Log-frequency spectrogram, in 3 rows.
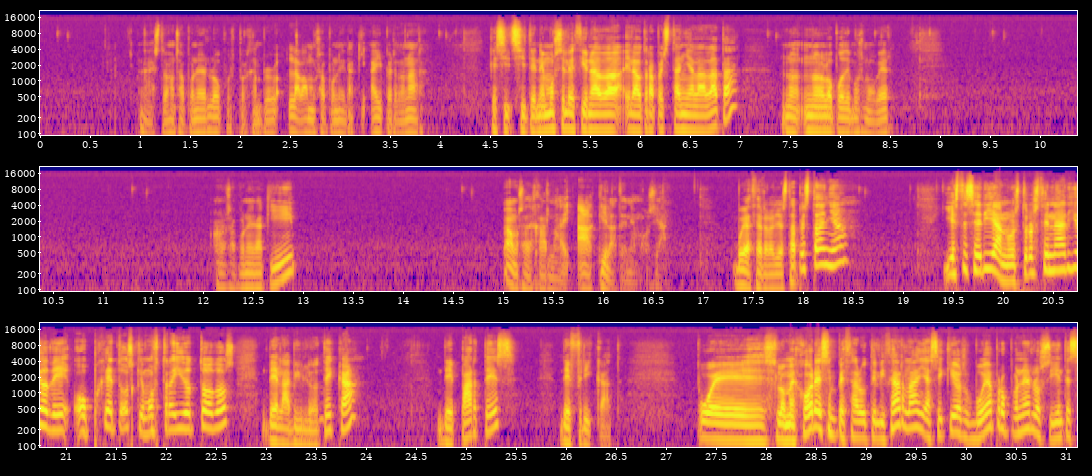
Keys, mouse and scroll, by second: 0.2 click, 2.1 click, 4.0 click, 5.1 click, 7.3 click, 8.3 click, 9.5 click, 11.3 click, 14.6 click, 15.7-16.8 middle drag, 17.5 click, 18.6 click, 19.3 scroll down 2, 19.7 click, 20.7-21.3 shift+middle drag, 21.5-21.9 shift+scroll up 3, 22.2-23.2 shift+middle drag, 23.3-25.2 shift+middle drag, 25.5 middle click, 27.5 click, 30.7 click.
